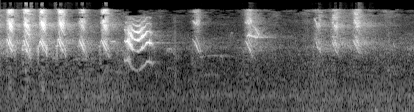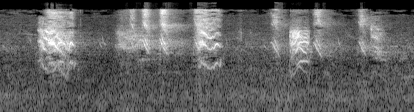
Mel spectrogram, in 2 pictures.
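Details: A female double-collared seedeater calling to make the male sing, opening with a rapid run of tiny high ticks, then scattered sharp chirps with down-slurred tails.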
